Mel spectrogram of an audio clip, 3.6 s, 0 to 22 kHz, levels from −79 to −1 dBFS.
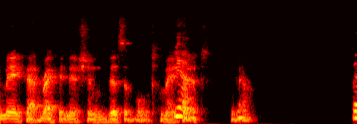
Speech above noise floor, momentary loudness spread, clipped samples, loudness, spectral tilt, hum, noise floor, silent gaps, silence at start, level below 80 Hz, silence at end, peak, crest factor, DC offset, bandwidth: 60 dB; 10 LU; under 0.1%; -30 LUFS; -7 dB/octave; none; -89 dBFS; none; 0 s; -56 dBFS; 0 s; -12 dBFS; 18 dB; under 0.1%; 12.5 kHz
